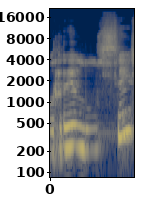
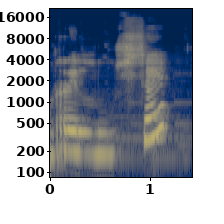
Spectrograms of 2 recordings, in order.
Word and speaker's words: reluce: E quando é utilizado como reluce, só vamos ter um R vibrato, já facilita um pouquinho né, a pronúncia. Então, reluce e o C com som de S, reluce.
